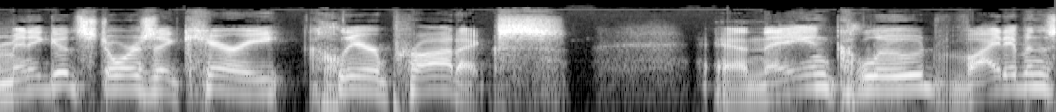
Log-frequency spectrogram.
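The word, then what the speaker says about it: Xlear: and other retailers that carry Clear, spelled with an X, X-L-E-A-R, Clear Nasal Spray products.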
